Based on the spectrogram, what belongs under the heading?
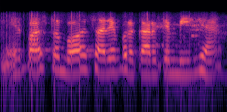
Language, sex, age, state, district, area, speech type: Urdu, female, 18-30, Bihar, Gaya, urban, conversation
